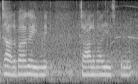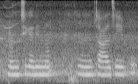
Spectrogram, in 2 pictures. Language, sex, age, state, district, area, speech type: Telugu, female, 18-30, Telangana, Ranga Reddy, urban, spontaneous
